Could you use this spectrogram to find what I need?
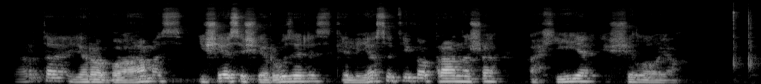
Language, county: Lithuanian, Vilnius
